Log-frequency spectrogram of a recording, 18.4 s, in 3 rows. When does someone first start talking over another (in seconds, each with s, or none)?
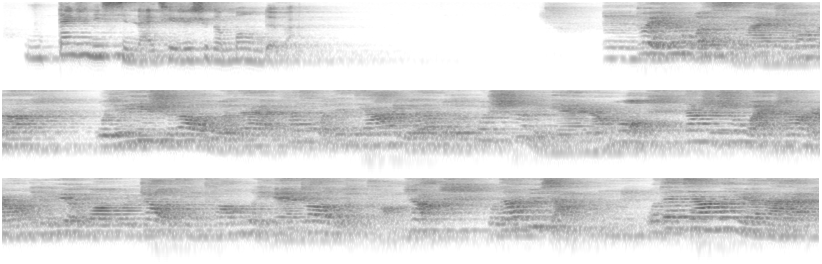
none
